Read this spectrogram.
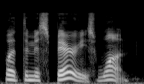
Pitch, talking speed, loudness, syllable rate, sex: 200 Hz, 210 wpm, -17 LUFS, 4.8 syllables/s, female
